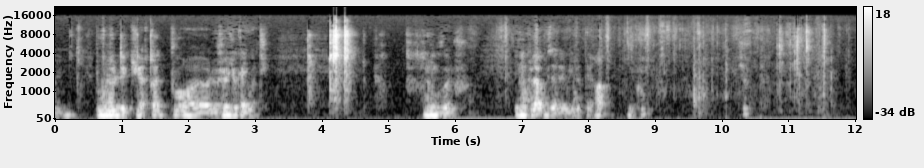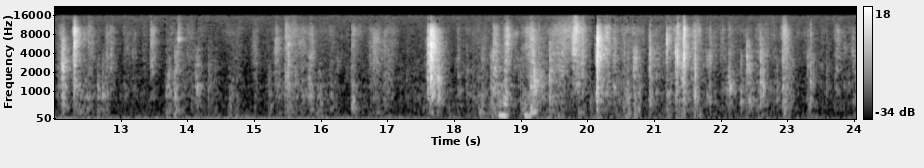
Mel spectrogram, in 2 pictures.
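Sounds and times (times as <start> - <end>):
paper crinkling and rustling: 6.4 - 24.0.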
